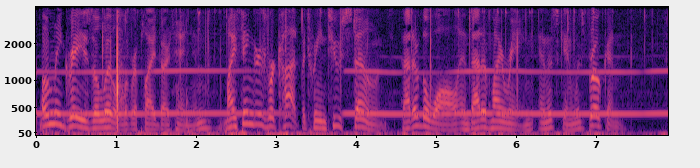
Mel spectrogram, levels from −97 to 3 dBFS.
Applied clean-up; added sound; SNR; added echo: none; Wind instrument, woodwind instrument + Frying (food); 2 dB; none.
